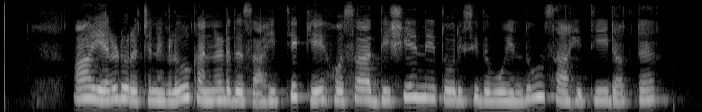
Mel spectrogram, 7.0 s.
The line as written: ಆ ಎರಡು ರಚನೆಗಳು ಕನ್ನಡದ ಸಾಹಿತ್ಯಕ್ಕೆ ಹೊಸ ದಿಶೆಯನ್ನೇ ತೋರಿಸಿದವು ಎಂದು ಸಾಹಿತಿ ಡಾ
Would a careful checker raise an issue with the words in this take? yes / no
no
